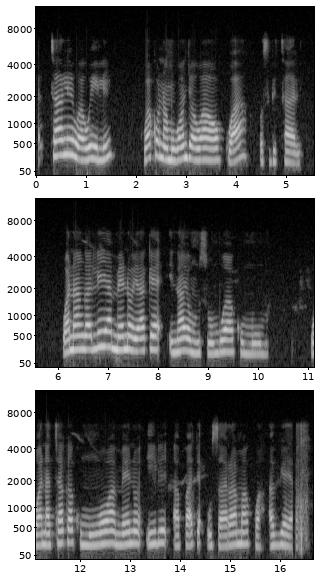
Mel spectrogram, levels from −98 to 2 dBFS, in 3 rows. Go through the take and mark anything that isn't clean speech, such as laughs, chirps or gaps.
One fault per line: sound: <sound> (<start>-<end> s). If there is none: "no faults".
sound: dropout (16.2-16.3 s)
